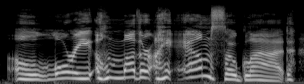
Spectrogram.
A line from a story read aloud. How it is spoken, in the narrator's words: She did not weep again, but laughed hysterically and trembled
